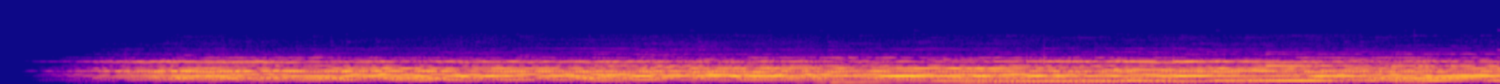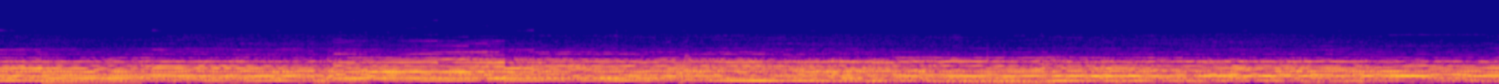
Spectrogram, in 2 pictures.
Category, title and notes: Music > Other
New things are happening all the time and I usually miss them.
ambient, dreamy, glitch, rhodes, tape, lofi, pad, drone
